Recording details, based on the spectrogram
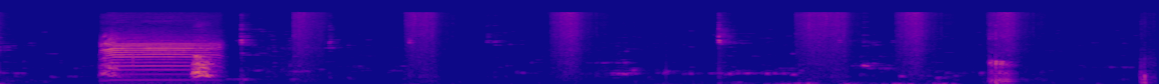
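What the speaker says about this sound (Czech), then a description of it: "A vidím prase." Pig grunts from the video game Minecraft: a loud tonal oink near the start, then scattered softer grunts and game noises spread across a quiet background.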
